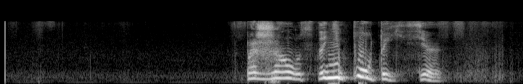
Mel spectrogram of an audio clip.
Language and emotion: Russian, angry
